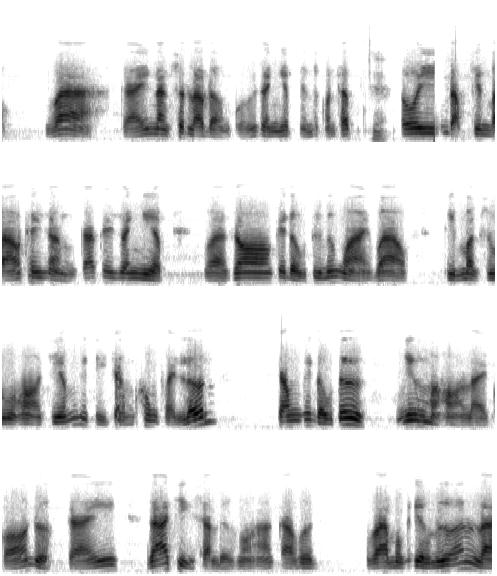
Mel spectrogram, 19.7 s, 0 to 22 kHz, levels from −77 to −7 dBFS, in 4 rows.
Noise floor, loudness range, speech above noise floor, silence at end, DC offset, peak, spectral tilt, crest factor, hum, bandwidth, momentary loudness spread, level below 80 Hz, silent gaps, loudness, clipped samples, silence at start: -68 dBFS; 3 LU; 50 dB; 0 s; under 0.1%; 0 dBFS; -6 dB/octave; 18 dB; none; 6.8 kHz; 12 LU; -68 dBFS; none; -18 LUFS; under 0.1%; 0.45 s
